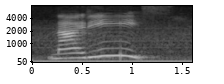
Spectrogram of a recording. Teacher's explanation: ris é a última sílaba tônica é uma oxítona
